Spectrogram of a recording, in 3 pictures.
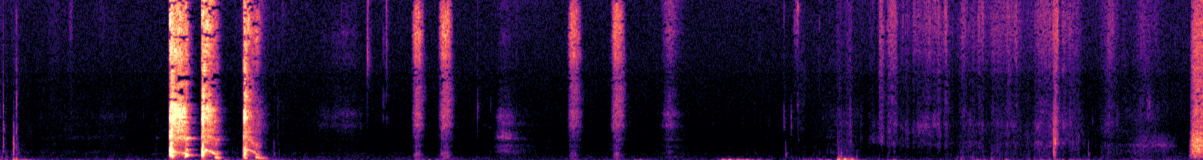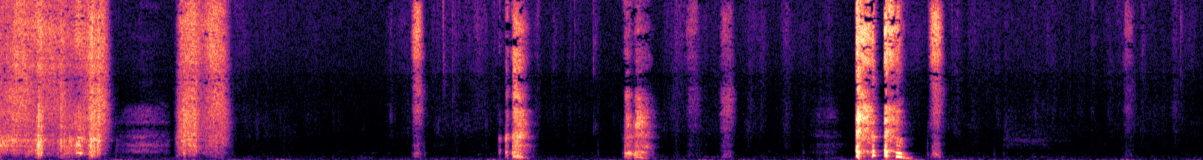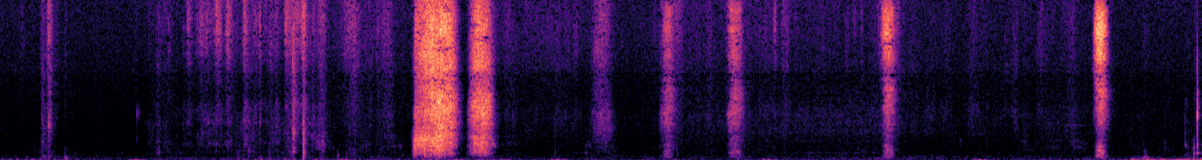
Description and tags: The sounds of a woman sneezing and coughing and blowing there nose
coughing, sneezing, sounds, vocals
